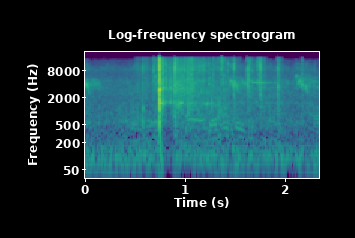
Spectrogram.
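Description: A baseball bat hits a pitched ball once, a single sharp crack about three-quarters of a second in.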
